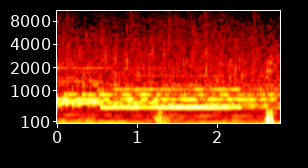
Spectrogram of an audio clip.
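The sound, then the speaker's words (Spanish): A very small waterfall in a stream with stones splashes in a steady wash of falling water, foaming at its base, with a couple of louder drips and plops breaking through, the last near the end. “Así que caminando dentro del agua, sobre las piedras del fondo, te vas acercando hacia donde escuchas esa caída de agua.”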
